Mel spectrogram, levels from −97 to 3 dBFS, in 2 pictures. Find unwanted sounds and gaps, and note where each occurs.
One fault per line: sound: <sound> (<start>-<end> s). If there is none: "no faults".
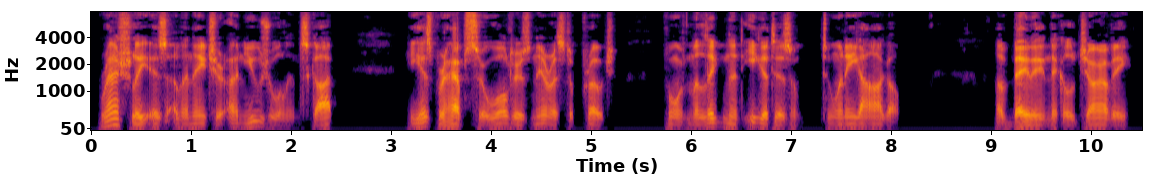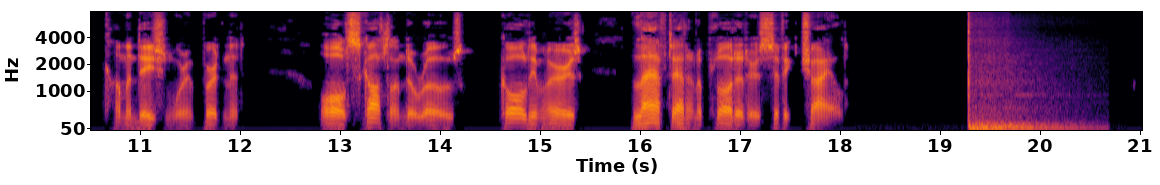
sound: thud (19.3-20.7 s)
